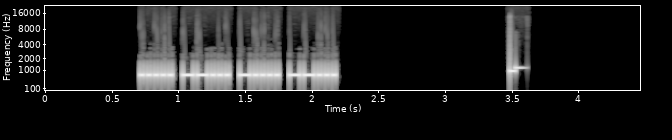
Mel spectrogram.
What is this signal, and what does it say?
Morse code, heard as a keyed tone, about 44 wpm, 700 Hz. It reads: 5767
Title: Common Cut Numbers - 4-Digit 45wpm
